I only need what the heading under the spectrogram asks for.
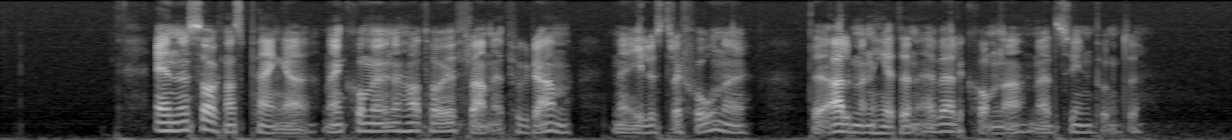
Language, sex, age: Swedish, male, 32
